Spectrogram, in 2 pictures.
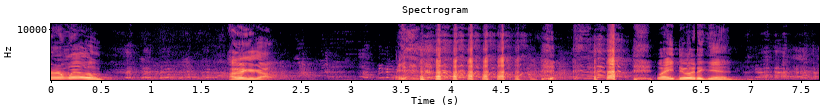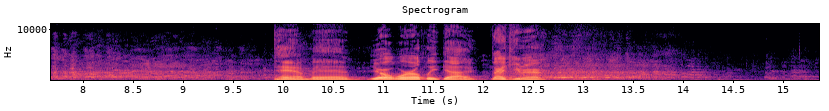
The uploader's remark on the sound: My Momma Told Me Live from LA!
